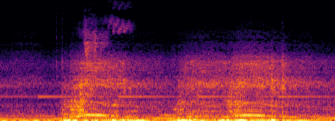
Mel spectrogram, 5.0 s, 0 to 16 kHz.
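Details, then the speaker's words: Chevy Trailblazer/GMC Envoy after throttle body replacement for P0121 low power: engine idles and revs cleanly twice; before it bogged and wouldn't rev past 2000 rpm. A squeaky belt also noted. "it's idling good now before it was falling on its face it wouldn't rev past two grand"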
